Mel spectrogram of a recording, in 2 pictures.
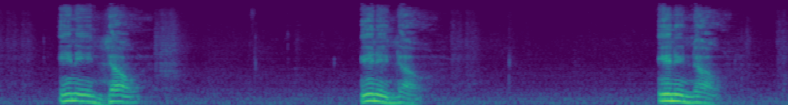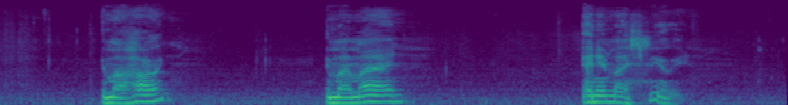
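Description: An elderly man speaks slowly into a microphone, in short phrases with long pauses.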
